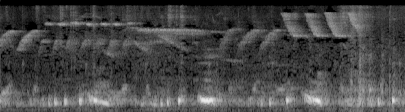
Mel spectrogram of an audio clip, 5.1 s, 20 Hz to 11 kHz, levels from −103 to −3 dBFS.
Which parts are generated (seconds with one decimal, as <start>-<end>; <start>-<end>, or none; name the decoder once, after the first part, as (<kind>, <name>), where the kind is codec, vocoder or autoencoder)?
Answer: 0.9-4.0 (vocoder, BigVGAN v2)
